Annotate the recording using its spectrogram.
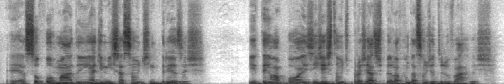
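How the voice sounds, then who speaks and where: Speaking at a moderate pace, a man sounds somewhat breathy, his intonation monotone and flat. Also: fairly high pitch for a man. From Brazil, Itaguaí (Rio de Janeiro state). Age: 40s. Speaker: civil servant, candidate for city council. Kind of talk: podcast interview. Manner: hesitant, with fillers.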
